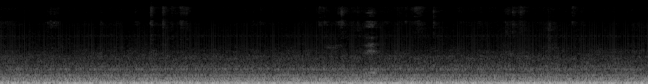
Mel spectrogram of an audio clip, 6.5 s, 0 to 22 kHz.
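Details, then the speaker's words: 1994–2004 Ford Mustang HVAC blower, engine running, after replacing the faulty blower motor resistor: steady, even rush of air through low, M1, M2 and high, rising with each speed, with no squeal or ticking; repaired, normal operation. "so it's running in low running in M1 a little bit faster running in M2 even faster and running in high so it's working in all speeds now so now we know it's repaired"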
